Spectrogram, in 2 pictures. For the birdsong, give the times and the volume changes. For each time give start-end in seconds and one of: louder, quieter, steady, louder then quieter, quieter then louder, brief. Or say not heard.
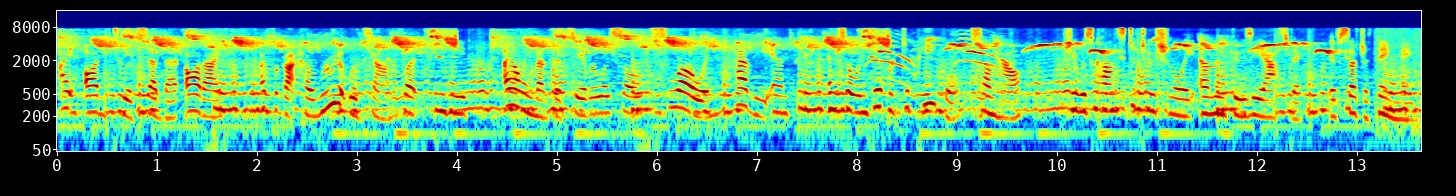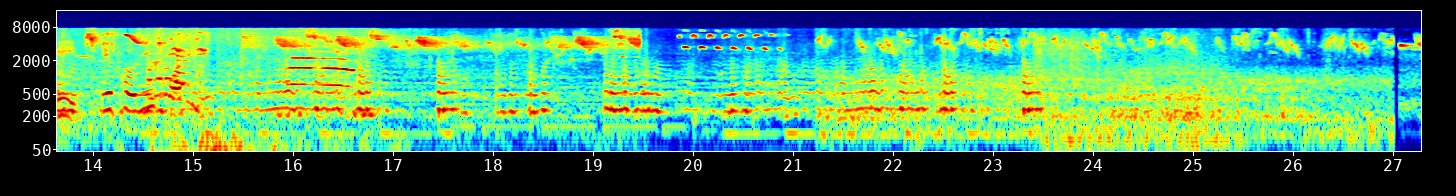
0.0-27.2 steady.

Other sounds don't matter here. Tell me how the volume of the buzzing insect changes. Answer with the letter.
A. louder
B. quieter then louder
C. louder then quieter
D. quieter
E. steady
E.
